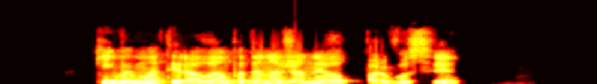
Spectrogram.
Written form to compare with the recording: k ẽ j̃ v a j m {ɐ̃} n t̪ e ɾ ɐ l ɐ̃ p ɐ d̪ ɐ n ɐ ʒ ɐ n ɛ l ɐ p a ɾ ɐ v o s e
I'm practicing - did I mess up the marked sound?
no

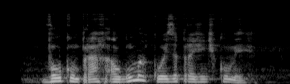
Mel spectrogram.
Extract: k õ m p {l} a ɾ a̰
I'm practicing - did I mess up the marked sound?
yes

